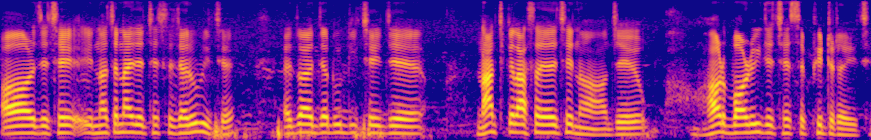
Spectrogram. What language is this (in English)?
Maithili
